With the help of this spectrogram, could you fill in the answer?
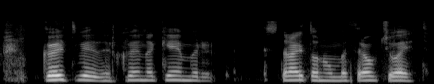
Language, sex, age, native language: Icelandic, male, 14, Icelandic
